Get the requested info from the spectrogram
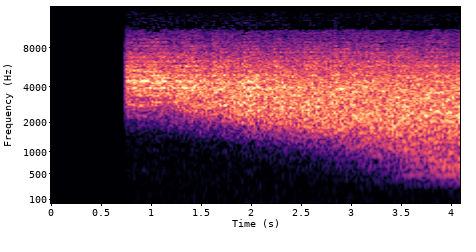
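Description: A moment of silence, then a steady hiss like static or white noise comes in and slowly fills out toward deeper tones: the noise intro of an emo-rap track.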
